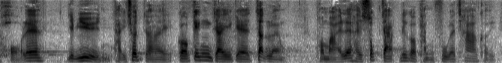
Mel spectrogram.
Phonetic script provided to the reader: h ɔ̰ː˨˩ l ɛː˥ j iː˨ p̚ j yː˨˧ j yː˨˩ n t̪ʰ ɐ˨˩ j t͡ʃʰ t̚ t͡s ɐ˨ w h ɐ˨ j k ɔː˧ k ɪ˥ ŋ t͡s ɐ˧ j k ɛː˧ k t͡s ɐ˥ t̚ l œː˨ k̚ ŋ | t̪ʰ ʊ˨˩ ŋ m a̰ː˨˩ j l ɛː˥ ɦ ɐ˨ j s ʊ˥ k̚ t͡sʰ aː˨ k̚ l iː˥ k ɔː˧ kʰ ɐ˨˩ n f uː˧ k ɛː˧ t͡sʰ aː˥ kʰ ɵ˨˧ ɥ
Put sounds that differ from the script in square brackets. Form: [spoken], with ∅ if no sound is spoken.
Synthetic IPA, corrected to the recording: h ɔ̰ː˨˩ l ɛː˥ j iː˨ p̚ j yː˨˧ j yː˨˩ n t̪ʰ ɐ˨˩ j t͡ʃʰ t̚ t͡s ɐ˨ w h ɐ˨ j k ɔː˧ k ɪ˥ ŋ t͡s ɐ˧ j k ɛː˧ [∅] t͡s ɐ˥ t̚ l œː˨ [∅] ŋ | t̪ʰ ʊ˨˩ ŋ m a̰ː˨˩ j l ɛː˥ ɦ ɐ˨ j s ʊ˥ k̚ [t͡s] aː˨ k̚ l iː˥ k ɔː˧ [pʰ] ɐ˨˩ n f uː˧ k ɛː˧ t͡sʰ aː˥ kʰ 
